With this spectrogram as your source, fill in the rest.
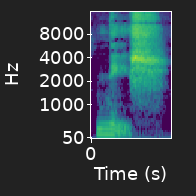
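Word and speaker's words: Niš: to their third largest city which is called Niche yes now it's spelled n in English it's not pronounced n it's pronounced Niche okay got to get it right serbs get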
